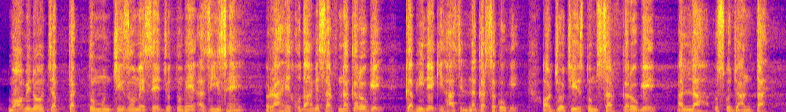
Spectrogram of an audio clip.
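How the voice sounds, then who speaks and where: Man's medium-pitched voice, fairly slow, with ordinary pitch variation and very even loudness, against noticeable background noise. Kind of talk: Hindi/Urdu translation reading alternating with Arabic verses.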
